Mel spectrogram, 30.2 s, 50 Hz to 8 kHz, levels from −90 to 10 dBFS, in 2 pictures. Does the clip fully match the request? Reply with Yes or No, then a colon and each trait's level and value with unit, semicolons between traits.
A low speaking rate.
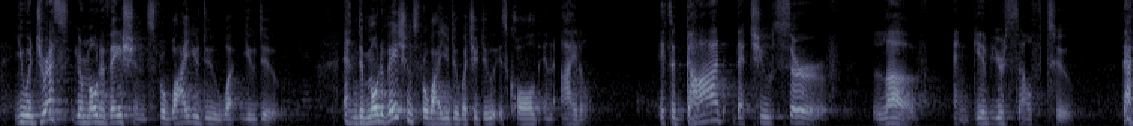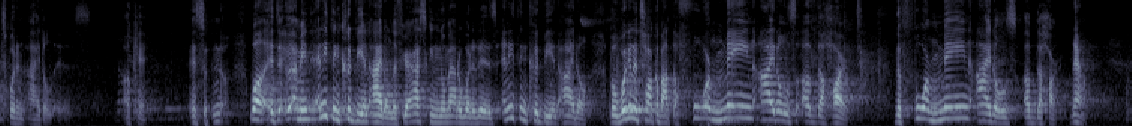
No: average, 175 wpm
